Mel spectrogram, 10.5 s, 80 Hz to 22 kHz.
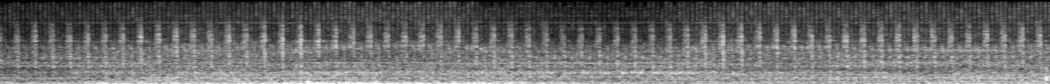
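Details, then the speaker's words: Volkswagen Golf 6 1.4 petrol (CGGA engine) in snowy weather: runs evenly but with a sharp regular knock about three per second, appearing near 2000 rpm then disappearing, not heard on sharp throttle; cause unknown. "Как думаешь, что это может у меня стучать? Работает ровно."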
